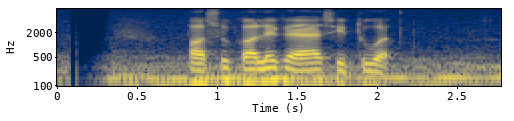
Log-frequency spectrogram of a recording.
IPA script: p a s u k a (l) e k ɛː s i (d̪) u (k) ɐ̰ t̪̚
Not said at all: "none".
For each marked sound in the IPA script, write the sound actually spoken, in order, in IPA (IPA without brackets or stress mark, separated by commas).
l, t̪, none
